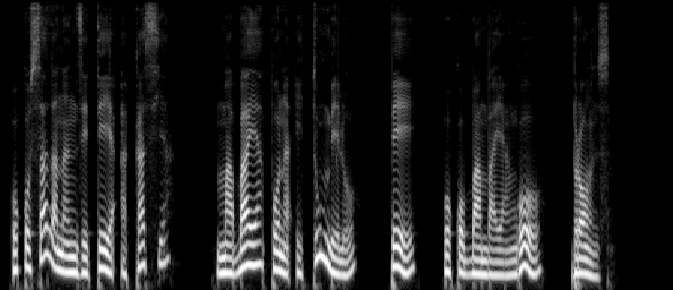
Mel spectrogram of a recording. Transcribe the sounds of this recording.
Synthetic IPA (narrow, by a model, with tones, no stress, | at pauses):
o˨ko˨sa˦la˨na˨nze˨te˦ja˨ʔa˨ka˦sja˦ | ma˨ba˦ja˦po˦na̰˨ʔe˨tu˦mbe˨lo˨ | pe˦ | o˨ko˨ba˨mba˨ja˨ŋɡo˦ | bʁɔ̃˦nz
